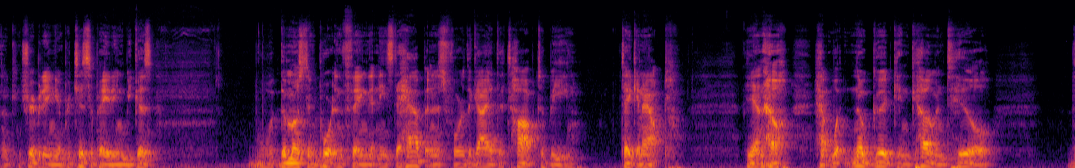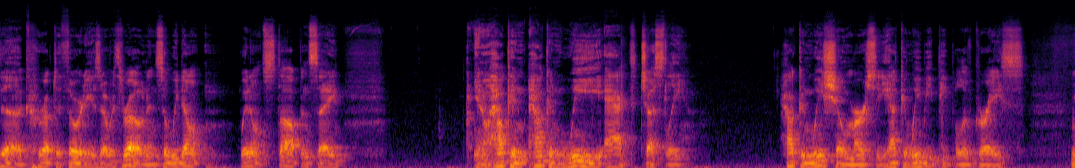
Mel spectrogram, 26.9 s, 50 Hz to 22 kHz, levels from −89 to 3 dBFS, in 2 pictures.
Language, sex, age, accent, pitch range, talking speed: English, male, 40-59, American, 70-90 Hz, 145 wpm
